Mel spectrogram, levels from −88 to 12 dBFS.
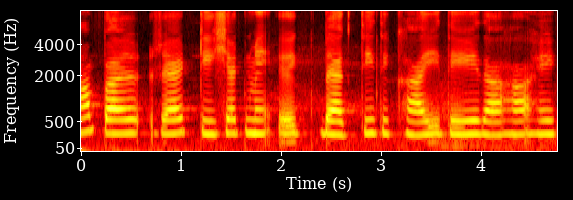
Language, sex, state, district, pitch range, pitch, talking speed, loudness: Hindi, female, Bihar, Darbhanga, 255-275 Hz, 265 Hz, 140 wpm, -16 LUFS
